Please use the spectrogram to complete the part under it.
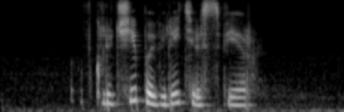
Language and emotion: Russian, neutral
